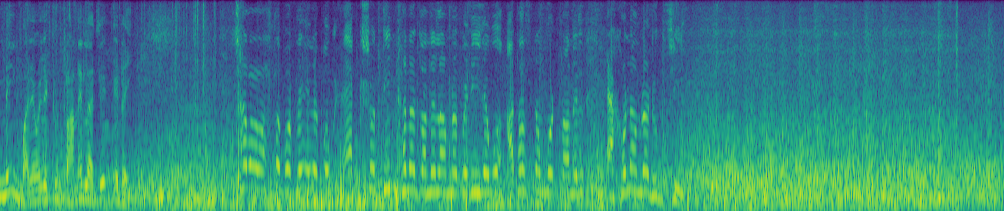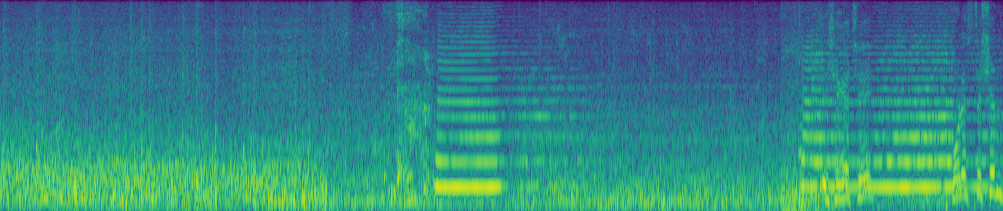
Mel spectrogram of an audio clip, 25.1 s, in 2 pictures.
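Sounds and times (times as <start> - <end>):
train wheels clattering on rails: 4.4 - 18.0
train horn: 17.0 - 20.4, 22.3 - 25.0.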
